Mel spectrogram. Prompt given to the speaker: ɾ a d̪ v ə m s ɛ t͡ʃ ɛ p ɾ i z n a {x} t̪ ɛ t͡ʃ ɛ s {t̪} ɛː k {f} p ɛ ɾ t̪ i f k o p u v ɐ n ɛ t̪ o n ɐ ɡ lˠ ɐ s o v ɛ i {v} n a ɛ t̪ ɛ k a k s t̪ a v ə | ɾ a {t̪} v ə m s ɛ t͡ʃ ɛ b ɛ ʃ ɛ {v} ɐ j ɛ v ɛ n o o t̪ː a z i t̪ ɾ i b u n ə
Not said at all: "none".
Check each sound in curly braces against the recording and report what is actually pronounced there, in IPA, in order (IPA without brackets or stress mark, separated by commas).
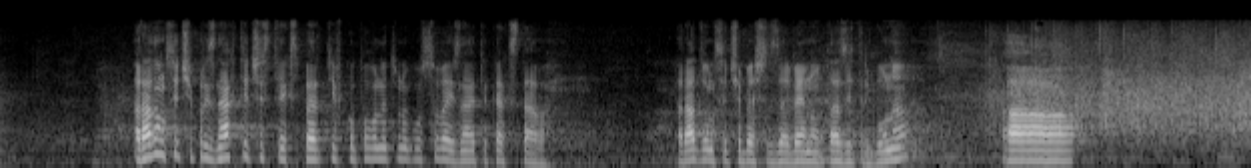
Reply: x, t̪, s, z, d̪, z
